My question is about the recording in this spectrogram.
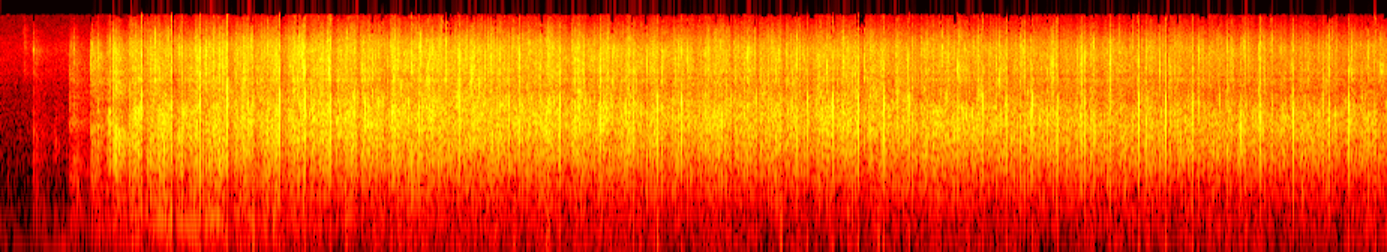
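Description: Audience applauding: a few scattered claps after a moment of near silence, swelling into full, steady applause about a second in.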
